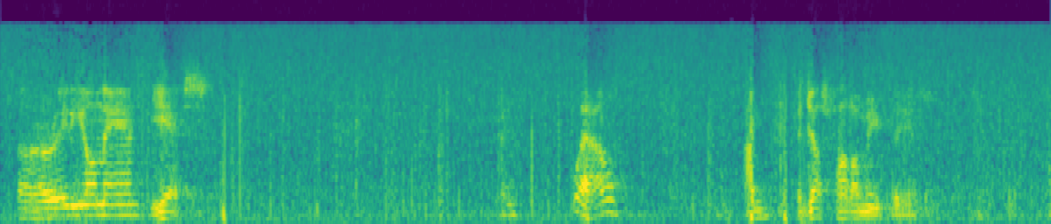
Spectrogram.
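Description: Two men speak in turn in short exchanges, heard through an old, hissy film soundtrack.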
